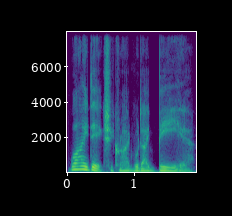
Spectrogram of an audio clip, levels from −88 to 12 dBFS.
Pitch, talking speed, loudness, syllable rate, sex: 110 Hz, 245 wpm, -16 LUFS, 4.9 syllables/s, male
